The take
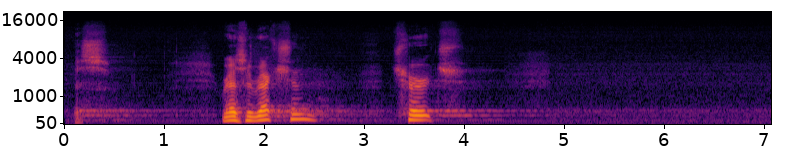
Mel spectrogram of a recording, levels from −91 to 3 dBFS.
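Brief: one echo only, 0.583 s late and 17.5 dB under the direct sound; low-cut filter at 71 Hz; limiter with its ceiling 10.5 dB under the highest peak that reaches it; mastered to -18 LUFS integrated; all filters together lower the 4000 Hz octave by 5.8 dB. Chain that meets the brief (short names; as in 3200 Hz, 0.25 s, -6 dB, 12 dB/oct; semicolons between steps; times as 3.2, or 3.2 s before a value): HPF 71 Hz; bell 4000 Hz -7.5 dB; limiter -19.5 dBFS; echo 0.583 s -17.5 dB; gain +15.5 dB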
